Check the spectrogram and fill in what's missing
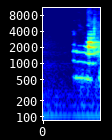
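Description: Cat meowing, a short harmonic call that starts about halfway through and rises into a louder, brighter cry at the end, fairly close and heard alone.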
